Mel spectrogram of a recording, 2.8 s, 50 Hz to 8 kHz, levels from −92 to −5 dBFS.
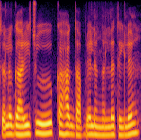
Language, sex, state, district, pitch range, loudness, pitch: Wancho, female, Arunachal Pradesh, Longding, 170-195 Hz, -15 LUFS, 180 Hz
